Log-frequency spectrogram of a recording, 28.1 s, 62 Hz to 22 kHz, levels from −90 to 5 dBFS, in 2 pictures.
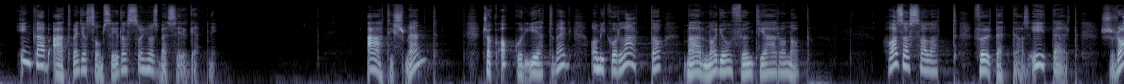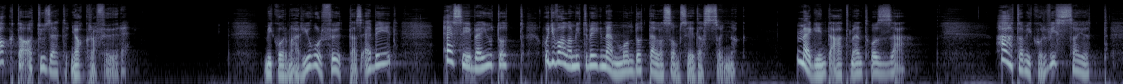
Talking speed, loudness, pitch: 110 wpm, -31 LUFS, 150 Hz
